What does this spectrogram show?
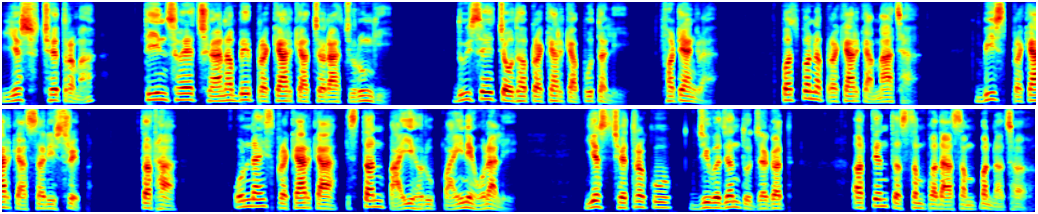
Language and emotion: Nepali, neutral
